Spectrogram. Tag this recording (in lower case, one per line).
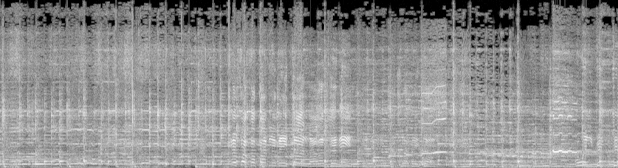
music
speech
